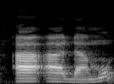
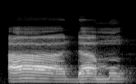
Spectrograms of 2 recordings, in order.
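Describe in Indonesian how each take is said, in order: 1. Dua vokal terpisah membuka kata, dipisahkan hamzah. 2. Satu vokal panjang membuka kata.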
